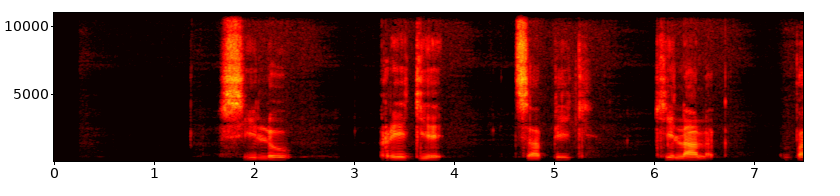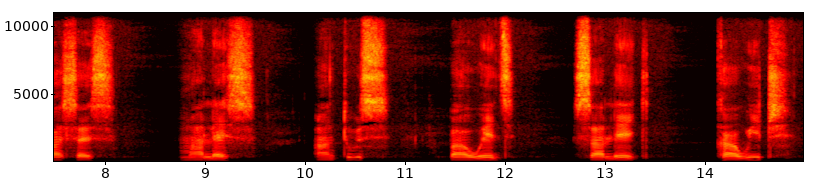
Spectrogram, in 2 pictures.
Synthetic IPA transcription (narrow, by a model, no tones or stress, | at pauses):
silo | reɡe | t͡sapikʲi̥ | kʰilala̰kə̥ | basɛs | malɛs | ant̪usi̥ | b̥awed͡zi̥ | saleɡi̥ | kʰawiʈ͡ʂə̥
